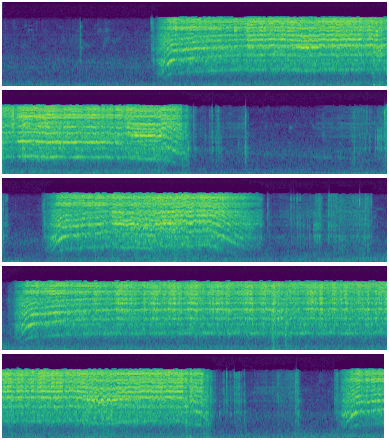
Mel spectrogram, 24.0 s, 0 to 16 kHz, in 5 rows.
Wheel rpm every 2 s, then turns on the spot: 10, 170, 200, 80, 10, 150, 30, 130, 200, 200, 160, 50.
6-8 12-14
